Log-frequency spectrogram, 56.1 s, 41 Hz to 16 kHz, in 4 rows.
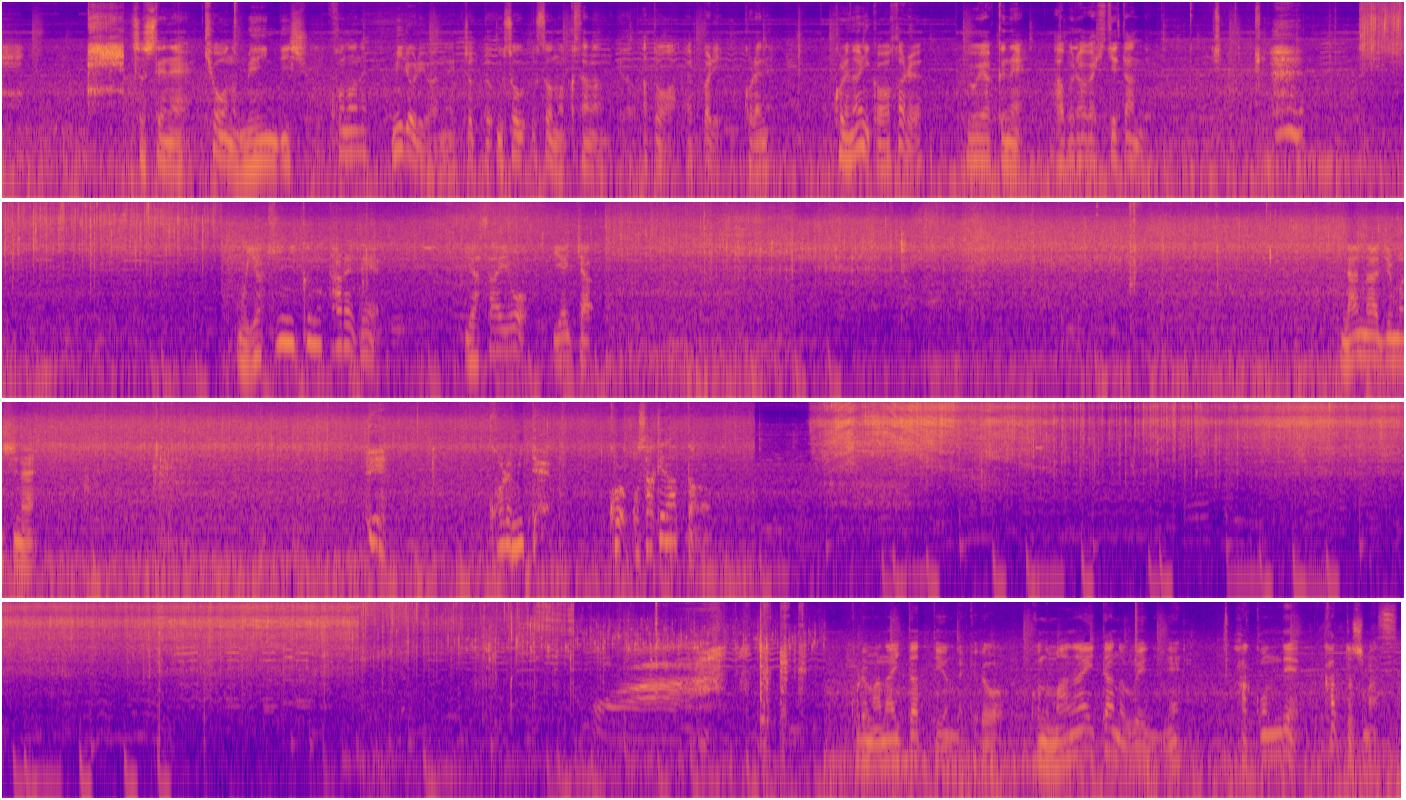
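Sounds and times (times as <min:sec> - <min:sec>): vegetables sizzling in a frying pan: 0:13.6 - 0:50.3.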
